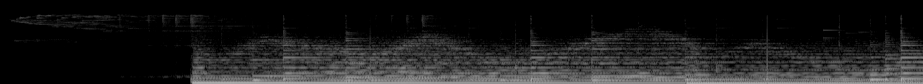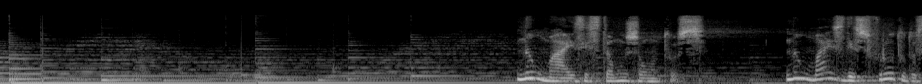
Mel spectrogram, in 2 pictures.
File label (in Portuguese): Romântica Com Saudades do Ex, F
